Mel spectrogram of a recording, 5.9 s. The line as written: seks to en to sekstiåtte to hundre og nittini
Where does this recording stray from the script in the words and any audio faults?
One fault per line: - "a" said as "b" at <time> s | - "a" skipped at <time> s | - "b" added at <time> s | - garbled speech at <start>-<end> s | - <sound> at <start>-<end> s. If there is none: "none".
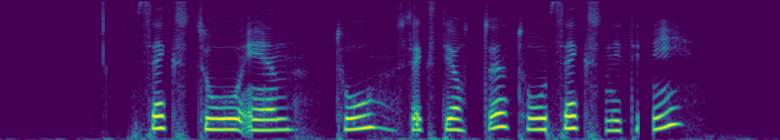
- "hundre" said as "seks" at 4.2 s
- dropout at 4.8-4.9 s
